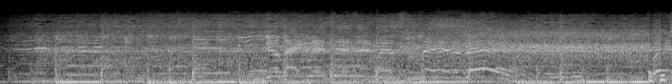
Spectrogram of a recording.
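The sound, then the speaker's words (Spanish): A live album recording with high-pitched screaming from a packed crowd of girls running over the band throughout the whole record. The shrieks are loud, dense and wavering, layered above steady bass notes. “Lleno de gente. No, no, no, no. No paran de gritar. Todo el disco no paran de gritar.”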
